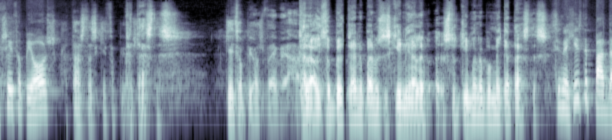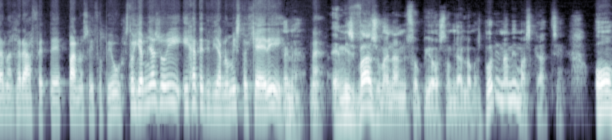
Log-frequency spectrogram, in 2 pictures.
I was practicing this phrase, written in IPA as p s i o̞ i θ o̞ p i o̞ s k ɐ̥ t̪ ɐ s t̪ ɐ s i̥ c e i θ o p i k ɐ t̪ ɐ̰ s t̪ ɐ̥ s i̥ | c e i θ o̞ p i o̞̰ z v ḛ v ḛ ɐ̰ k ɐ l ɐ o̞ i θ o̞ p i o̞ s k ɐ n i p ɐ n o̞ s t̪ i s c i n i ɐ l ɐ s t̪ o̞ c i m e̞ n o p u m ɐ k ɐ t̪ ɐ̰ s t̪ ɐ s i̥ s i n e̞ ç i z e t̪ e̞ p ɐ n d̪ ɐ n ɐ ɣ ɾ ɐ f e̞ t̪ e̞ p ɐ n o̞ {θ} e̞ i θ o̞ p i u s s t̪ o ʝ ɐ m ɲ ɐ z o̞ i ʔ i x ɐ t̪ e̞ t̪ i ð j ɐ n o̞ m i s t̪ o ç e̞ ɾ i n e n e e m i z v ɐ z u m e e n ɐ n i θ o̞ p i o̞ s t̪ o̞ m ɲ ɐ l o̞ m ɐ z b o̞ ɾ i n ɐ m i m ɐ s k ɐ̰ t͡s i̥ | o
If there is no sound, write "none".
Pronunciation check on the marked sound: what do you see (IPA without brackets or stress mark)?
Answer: s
